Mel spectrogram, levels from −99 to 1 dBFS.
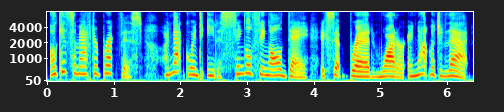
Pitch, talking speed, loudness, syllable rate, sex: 260 Hz, 215 wpm, -21 LUFS, 5.1 syllables/s, female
